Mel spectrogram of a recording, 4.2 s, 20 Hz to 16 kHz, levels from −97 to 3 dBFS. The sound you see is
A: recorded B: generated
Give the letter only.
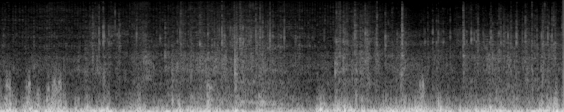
A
